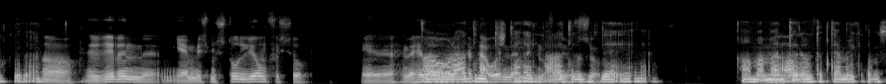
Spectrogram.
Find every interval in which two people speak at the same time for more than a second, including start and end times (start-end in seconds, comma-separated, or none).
4.2-6.1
